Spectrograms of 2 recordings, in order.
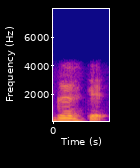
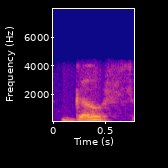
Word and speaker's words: Goethe: Maybe they say Goethe or something like this, pronounce it the English way, but it's Goethe, G-O-E-T-H-E.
